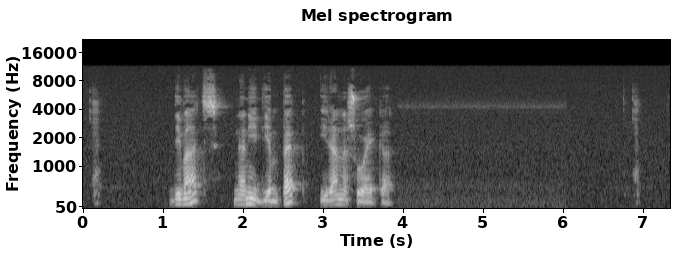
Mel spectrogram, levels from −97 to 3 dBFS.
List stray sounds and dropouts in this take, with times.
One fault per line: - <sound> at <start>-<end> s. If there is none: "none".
none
